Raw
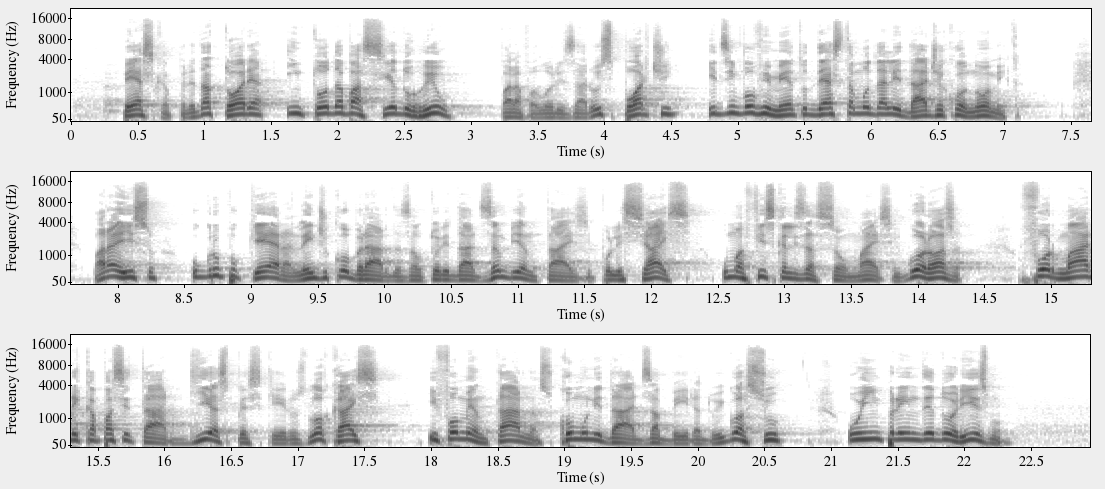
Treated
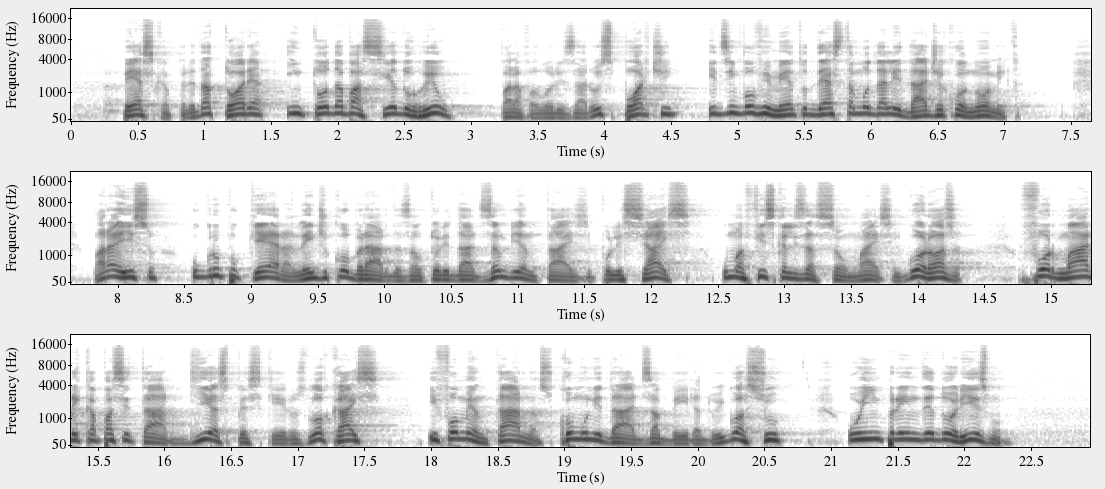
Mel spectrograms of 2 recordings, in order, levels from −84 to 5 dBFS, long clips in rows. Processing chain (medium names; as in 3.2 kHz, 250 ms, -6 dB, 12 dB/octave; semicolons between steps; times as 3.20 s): comb 0.8 ms, depth 51%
